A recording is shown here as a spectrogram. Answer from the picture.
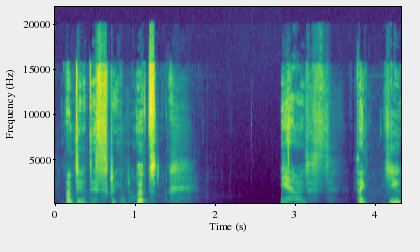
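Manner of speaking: whispering. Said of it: "the whispering into the microphone".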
